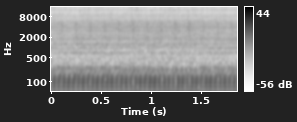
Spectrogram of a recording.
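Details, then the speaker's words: 2000 Camaro 3.8L 3800 turbo V6 at cold-start idle: steady low rumble with a faint, quick, regular lifter tick that comes and goes, mostly fading once warm or with RPM. "It comes and goes. Once it's warmed up, it mostly goes away. And then when you give it RPM, it goes away."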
